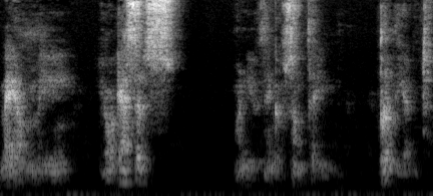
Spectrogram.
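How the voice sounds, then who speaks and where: Using a put-on character voice, a man speaks at an extremely high pitch and a moderate pace. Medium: actual play. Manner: cryptic, eccentric.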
